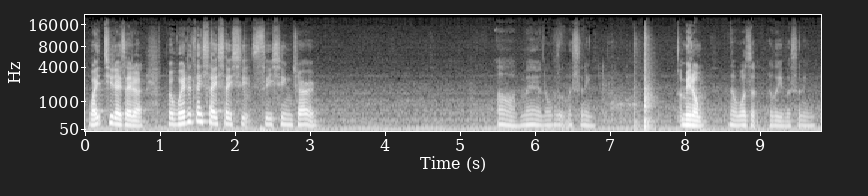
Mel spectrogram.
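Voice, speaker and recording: Low-voiced woman playing a game. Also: moderate pace, long pauses, darkish tone, a little hiss or hum. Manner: rambling, thinking aloud. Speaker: gaming streamer. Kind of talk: casual playthrough commentary.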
